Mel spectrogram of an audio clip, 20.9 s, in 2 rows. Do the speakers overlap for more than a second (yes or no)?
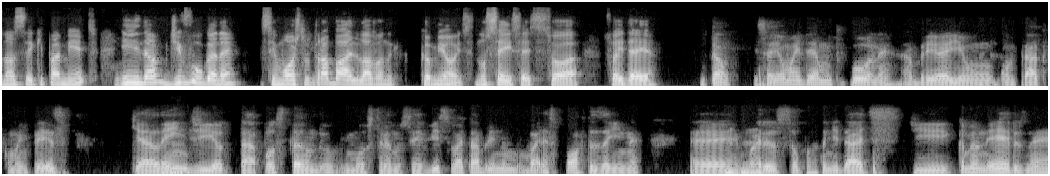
no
